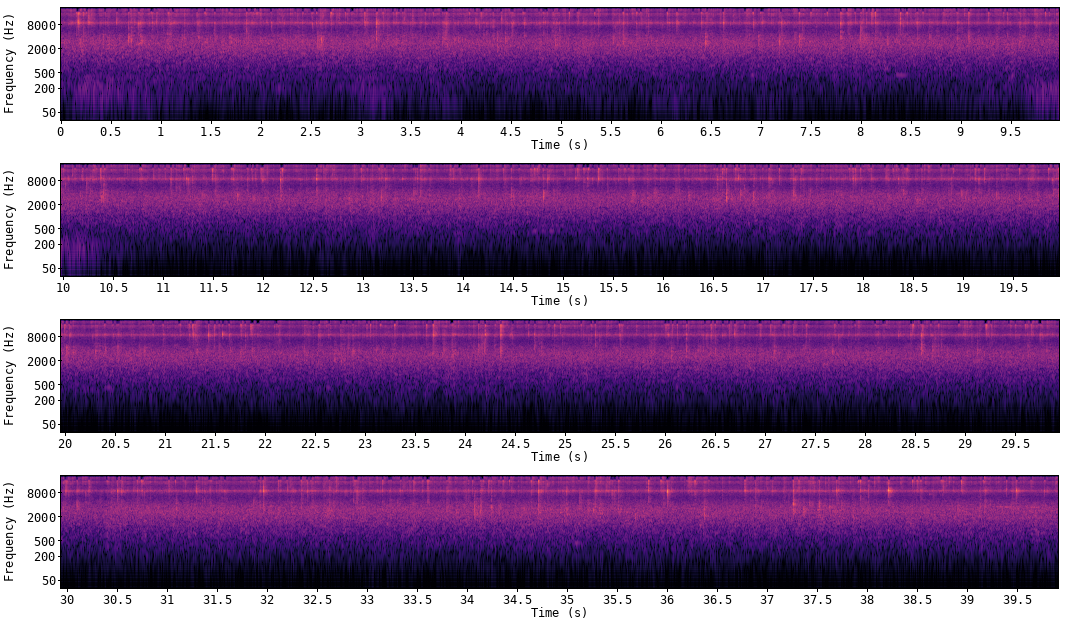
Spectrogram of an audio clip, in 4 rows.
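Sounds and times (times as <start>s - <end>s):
low thunder rumble: 0.0s - 7.7s, 9.0s - 10.9s
steady rain: 0.0s - 39.9s.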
